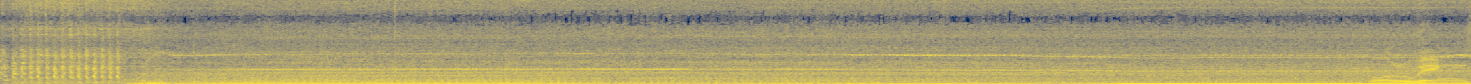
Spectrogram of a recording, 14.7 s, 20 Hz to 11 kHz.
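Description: A Honda Goldwing 1800cc motorcycle with knock sensor and fuel injection faults, before ECU replacement, starts up and settles into a steady, loud idle close by, the engine note rising slightly near the end.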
